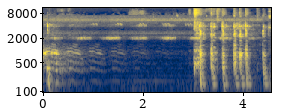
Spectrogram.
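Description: Crickets chirp in a steady, continuous high trill throughout, joined first by a soft tonal, voice-like melody and then by a run of sharp rhythmic percussive hits near the end.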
